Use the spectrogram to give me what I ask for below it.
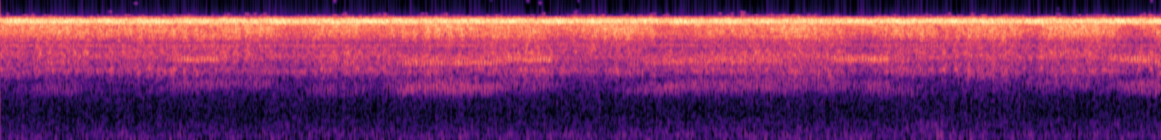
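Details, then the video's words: Male cicadas at summer dusk in Georgia, USA, chirping to attract females. A relentless high, hissing drone runs through, with repeated softer warbling swells at a lower pitch coming and going every second or so. "Cicadas at Dusk, Summer Night"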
